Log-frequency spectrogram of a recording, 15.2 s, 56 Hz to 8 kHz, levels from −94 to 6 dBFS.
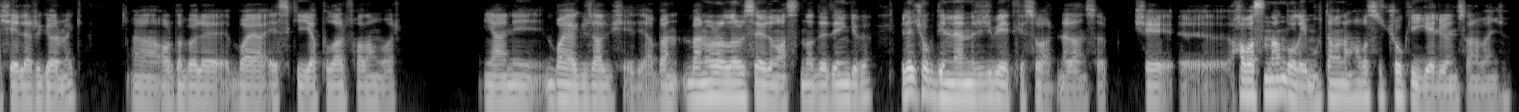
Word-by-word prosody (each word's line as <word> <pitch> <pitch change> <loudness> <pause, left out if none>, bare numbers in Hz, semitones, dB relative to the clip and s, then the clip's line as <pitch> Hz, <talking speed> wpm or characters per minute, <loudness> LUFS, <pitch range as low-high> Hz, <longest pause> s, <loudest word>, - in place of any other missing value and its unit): şeyleri 90 0 0
görmek, 95 +2 -3 0.5
eee, 90 - -6
orada, 90 +1 -4
böyle, 90 -1 -1
bayağı 90 -1 -1
eski 90 +1 -5
yapılar 90 +1 -1
falan 90 -1 -6
var. 90 +2 -10 0.8
Yani 95 -1 -2
bayağı 95 -1 +2
güzel 90 -1 -1
bir - - -10
şeydi - - -9
ya. - - -7
Ben 90 0 -2
ben 100 0 +2
oraları 105 -1 +5
sevdim 100 -2 +3
aslında 95 +1 -2
dediğin 100 +1 +2
gibi 100 +3 -2 0.3
bir - - +3
de 130 - +8
çok 120 -2 0
dinlendirici 100 -1 +4
bir 105 -2 +5
etkisi 95 +2 -4
var. 85 -2 -6
Nedense 85 0 -6 0.3
şey, 95 -1 -1 0.2
eee, 455 0 -9 0.2
havasından 120 +1 +6
dolayı 95 -5 +3
muhtemelen, 100 +3 -1
havası 105 +1 -2
çok 110 -1 -1
iyi 90 -3 +2
geliyor 85 -1 +1
insana 85 0 -6
bence. 85 +3 -12
95 Hz, 165 wpm, -23 LUFS, 90-105 Hz, 0.8 s, de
